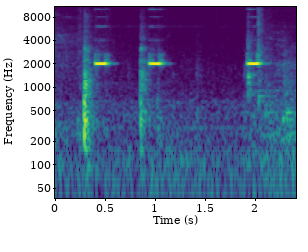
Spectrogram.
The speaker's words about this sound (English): So I'll let it do that and I'll talk through it because I'm sure a microwave ticking down doesn't make the best radio.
